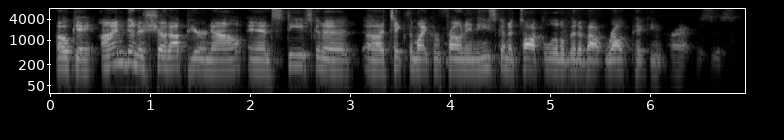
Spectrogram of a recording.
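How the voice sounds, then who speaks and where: A man's voice: a little high, fairly even intonation, brisk, pushed and bright. A middle-aged man presenting a webinar, explaining figures conversationally with many ums and restarts.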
